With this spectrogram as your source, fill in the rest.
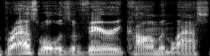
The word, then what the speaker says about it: Braswell: asked is because they everyone pronounces a brazzle also say it's one word what's your name mr brazil so i was just curious right well i think it's braswell as far as you're concerned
